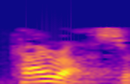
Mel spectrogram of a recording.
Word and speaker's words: kairos: And that word is kairos, or kairos is how most people usually mispronounce it.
